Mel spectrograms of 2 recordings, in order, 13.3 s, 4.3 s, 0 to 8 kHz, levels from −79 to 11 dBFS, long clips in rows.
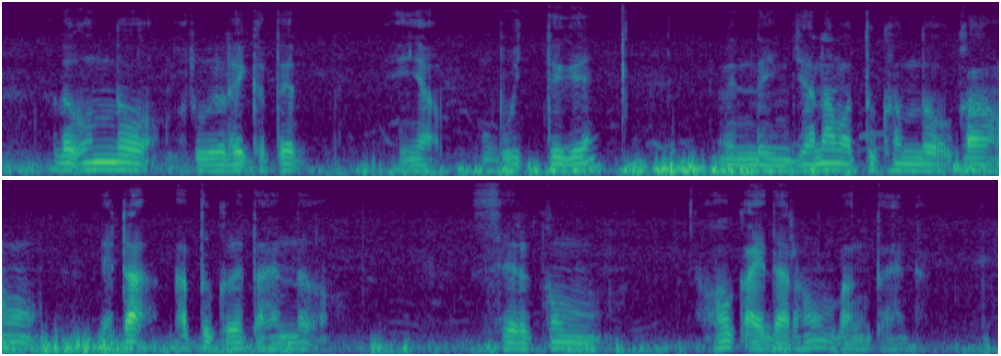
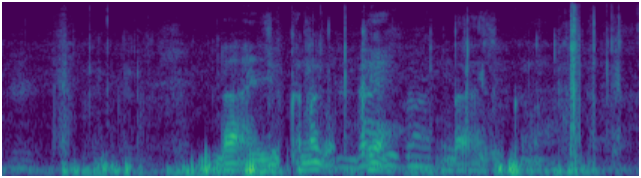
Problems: constant background noise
